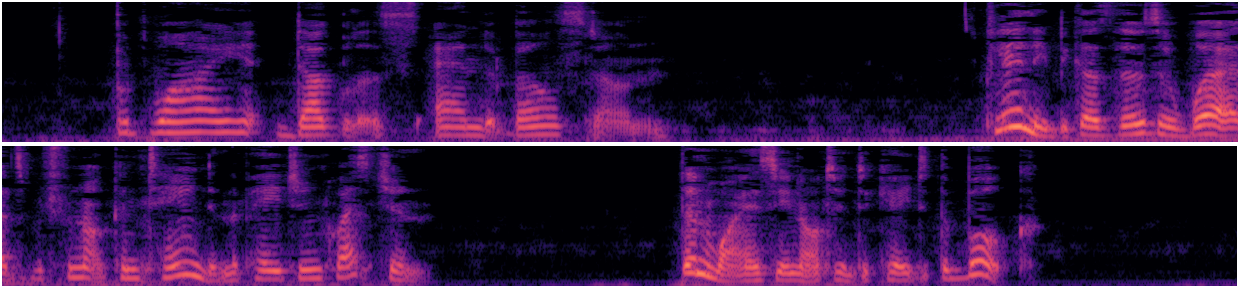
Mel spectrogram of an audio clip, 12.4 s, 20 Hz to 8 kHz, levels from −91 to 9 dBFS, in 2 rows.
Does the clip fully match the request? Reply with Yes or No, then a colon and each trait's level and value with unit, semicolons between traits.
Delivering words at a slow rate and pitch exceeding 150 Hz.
Yes: slow, 130 wpm; high, 190 Hz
